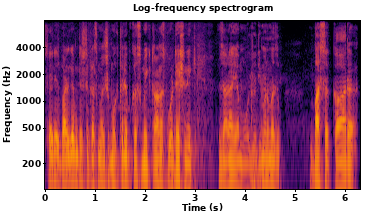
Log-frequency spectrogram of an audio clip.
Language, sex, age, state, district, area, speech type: Kashmiri, male, 18-30, Jammu and Kashmir, Budgam, rural, spontaneous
